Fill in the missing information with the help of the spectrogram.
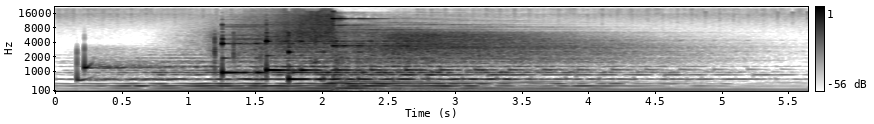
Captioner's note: logo chiming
